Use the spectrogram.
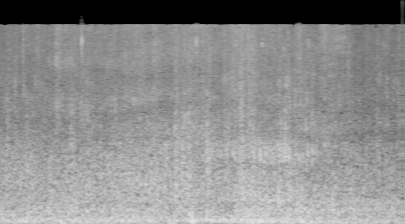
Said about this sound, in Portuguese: Ai, gente, meu Deus, como barulho de carro. tiver barulho de vento, de carro, foi mal.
